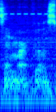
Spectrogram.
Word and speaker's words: San Marcos: People say Marcus, but I've always heard it be pronounced San Marcos.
